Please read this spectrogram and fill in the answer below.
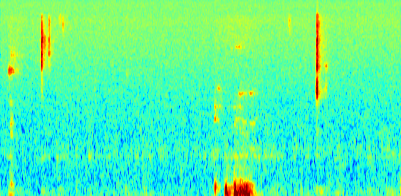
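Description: Near silence: room tone, broken by two faint sharp clicks, one near the start and one about three seconds in, and a brief soft low sound about two seconds in.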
